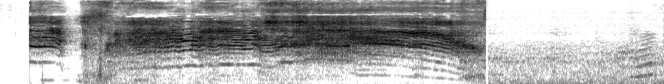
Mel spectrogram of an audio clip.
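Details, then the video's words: Kitten crying and meowing: one loud, strained, drawn-out wavering yowl lasting about four and a half seconds, rising slightly then sagging at the end, followed by quieter background noise. "kitten meowing crying"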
